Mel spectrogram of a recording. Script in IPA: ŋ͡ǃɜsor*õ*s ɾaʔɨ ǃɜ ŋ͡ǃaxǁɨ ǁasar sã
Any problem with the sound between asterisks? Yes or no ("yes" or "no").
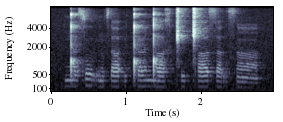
no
